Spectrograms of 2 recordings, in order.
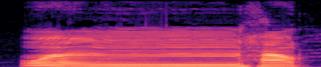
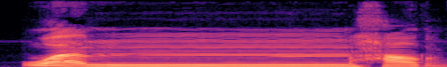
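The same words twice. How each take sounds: First: The n is muffled and indistinct. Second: The n is held and drawn out long. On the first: "Enggak boleh dibaca samar" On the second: "Atau dilama-lamakan"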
